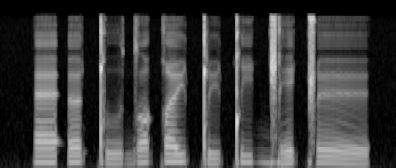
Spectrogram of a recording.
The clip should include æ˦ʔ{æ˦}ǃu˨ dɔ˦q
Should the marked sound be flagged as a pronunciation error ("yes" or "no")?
yes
